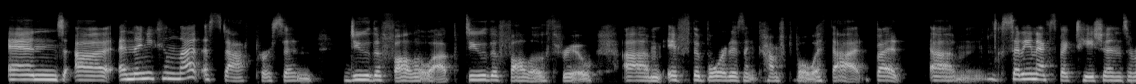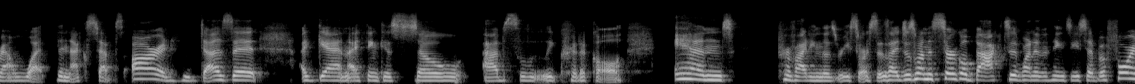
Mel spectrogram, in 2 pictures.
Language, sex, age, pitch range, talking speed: English, female, 20-39, 185-220 Hz, 165 wpm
